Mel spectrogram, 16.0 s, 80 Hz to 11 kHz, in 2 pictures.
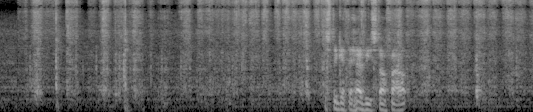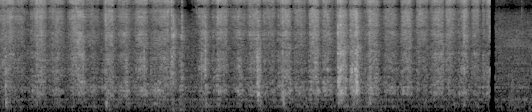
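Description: A dry toothbrush scrubs briskly against a plastic door-panel speaker grille of a 1994-1996 Chevrolet Caprice in rapid rasping strokes, with a louder burst partway through and a brief spoken remark.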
